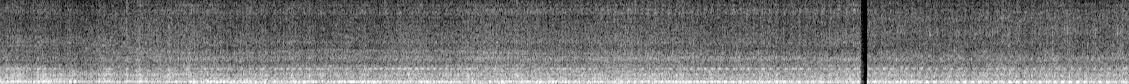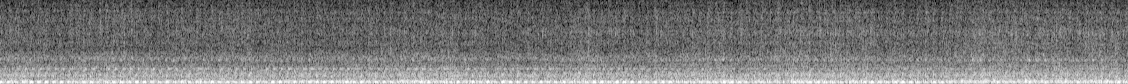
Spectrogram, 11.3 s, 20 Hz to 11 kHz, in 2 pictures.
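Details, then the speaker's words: Outboard (1988 Evinrude 55 HP commercial) running at constant speed: steady mid-pitched drone, no knock or squeal; temperature reading 224 to 233, running hot, not peeing properly; occasional spark and suspected frayed ground also noted. "she's definitely running hot 224 right there 233 so she is not peeing properly"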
